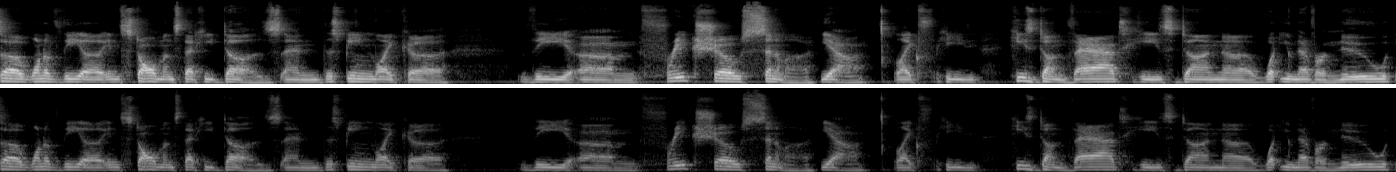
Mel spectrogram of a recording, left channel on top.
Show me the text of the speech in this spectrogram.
one of the installments that he does, and this being the Freak Show Cinema, yeah, he's done that, he's done What You Never Knew,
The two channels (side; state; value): right; quieter; 11.5 dB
